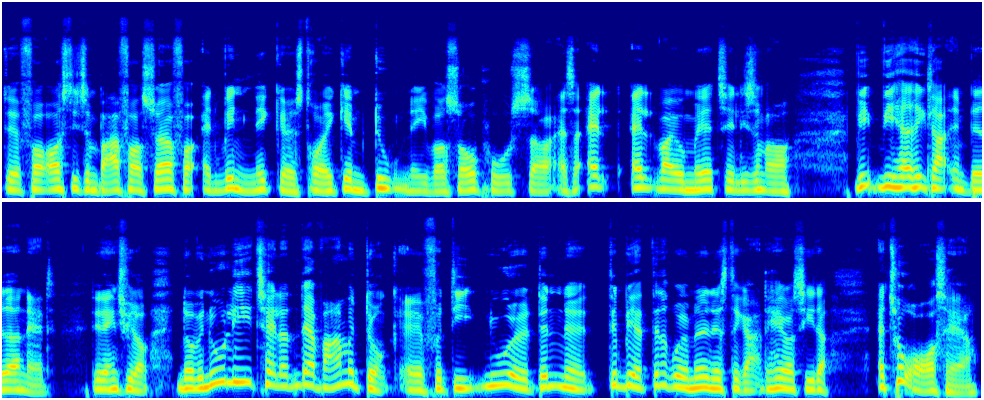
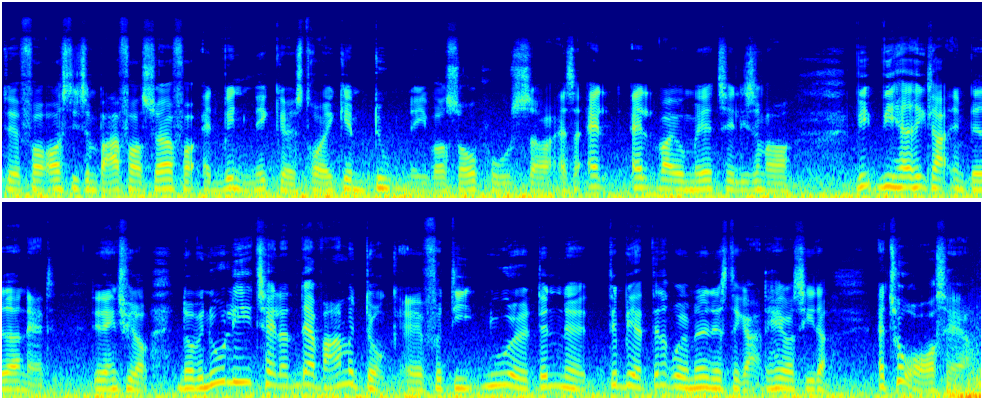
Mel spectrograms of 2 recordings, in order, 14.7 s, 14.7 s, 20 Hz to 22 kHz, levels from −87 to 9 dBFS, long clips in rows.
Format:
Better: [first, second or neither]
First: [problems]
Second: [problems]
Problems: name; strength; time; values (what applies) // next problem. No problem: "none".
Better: first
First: none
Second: wind noise on the microphone; occasional gusts; 20 dB below the speech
